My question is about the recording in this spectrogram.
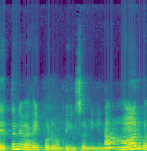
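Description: Only speech: a woman's voice speaking Tamil in a steady lesson narration.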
